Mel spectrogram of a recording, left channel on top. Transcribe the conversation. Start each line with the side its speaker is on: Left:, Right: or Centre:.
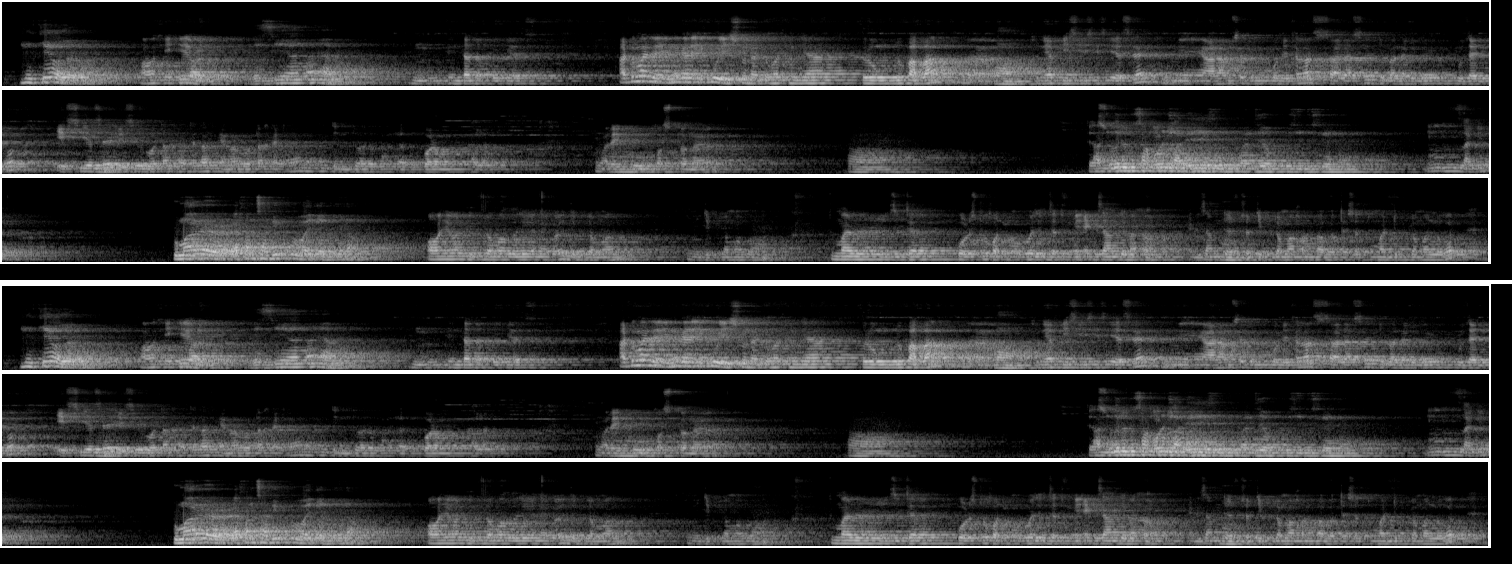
Right: কি হ'ল আৰু
Left: অঁ শেষেই
Right: তোমাৰ বেছি নাই আৰু
Left: উম তিনিটা টপি ঠিকে আছে আৰু তোমাৰ যে এনেক একো ইচ্যু নাই তোমাৰ ধুনীয়া ৰুমটো পাবা অ'
Right: অঁ
Left: ধুনীয়া পিচি চিচি আহি আছে তুমি আৰামছে তুমি কৰি থাকা ছাৰ আছে, কিবা লাগিলে বুজাই দিব। এ চি আছে
Right: উম
Left: এ চিৰ বতা খাই থাকা ফেনৰ বতাহ খাই থাকা মানে দিন টো আৰু ভাল আৰু গৰমত ভাল আৰু তোমাৰ
Right: উম
Left: একো কষ্ট নাই
Right: অঁ
Left: এতিয়া
Right: আজিকালিতো
Left: চোৱা তুমি
Right: চাকৰিত
Left: কি কৰা
Right: লাগেই যি - যিমান যি হওক পি জি দি চিএ সেয়া
Left: উম-উম লাগিবয়ে
Right: তোমাৰ এখন চাৰ্টিফিকেট <unintelligible> তুমি ন
Left: অ সেইখন ডিপ্ল'মা বুলিকেনে কয় ডিপ্লমা <unintelligible> লামা পাবা
Right: অঁ
Left: তোমাৰ যি তিয়া কৰ্চটো খতম হ'ব যেতিয়া তুমি এক্জাম দিবা ন এক্জাম দিয়াৰ
Right: উম
Left: পিছত ডিপ্লমা খন পাবা তাৰচত তোমাৰ ডিপ্ল'মাৰ লগত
